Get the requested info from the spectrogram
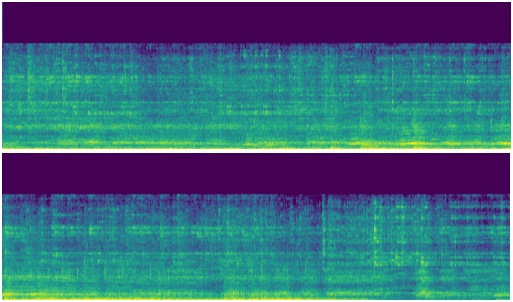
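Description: Pow wow drum group singing and drumming for a Men's Traditional dance, with the bells on the dancers' regalia jingling. The low part of the music drops out for about a second near the end.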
